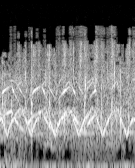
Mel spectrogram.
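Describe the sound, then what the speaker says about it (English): Fire truck sirens wail at a high school football game after a touchdown, a loud, rising and falling electronic yelp repeating in quick cycles and sounding close, with no talk over it. "Fire trucks, we got a couple here tonight. Sounding the sirens whenever the team entered the field, and apparently every touchdown as well."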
